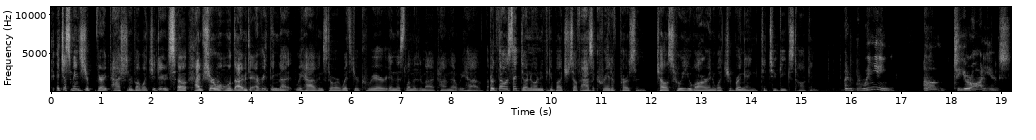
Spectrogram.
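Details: Adult male speakers in conversation; normal speech.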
